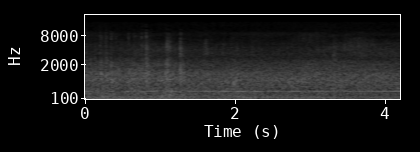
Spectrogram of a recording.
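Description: Airbus A340-600 jet engines running at low power as the airliner rolls along the runway, heard from beside the airfield: a steady rushing drone with a constant hum in it. A few faint, brief high clicks come about a second in.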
